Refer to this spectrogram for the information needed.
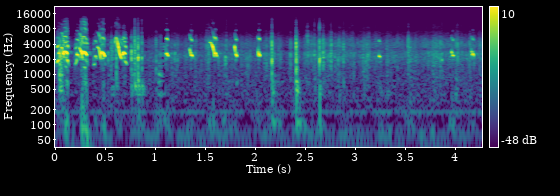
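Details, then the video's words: Osprey calling at the Hog Island nest on 11 May 2021 amid intruding ospreys: a fast string of high piping chirps, loud at first, then fading into softer, quicker notes. "Intruding Ospreys"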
